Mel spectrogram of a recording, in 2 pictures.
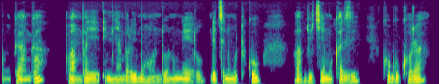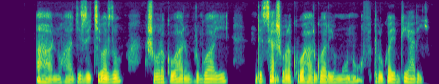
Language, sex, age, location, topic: Kinyarwanda, male, 25-35, Nyagatare, health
